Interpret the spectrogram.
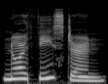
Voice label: "northeastern", voice, spelling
